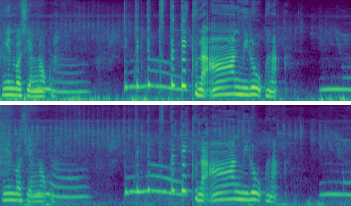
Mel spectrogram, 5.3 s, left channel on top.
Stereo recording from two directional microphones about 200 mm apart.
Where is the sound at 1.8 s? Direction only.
50° left (ahead or behind).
